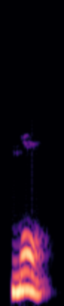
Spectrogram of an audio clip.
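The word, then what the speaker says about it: 뭐: itu sudah berubah menjadi mo tulisannya memang muo kayak gini Tapi bacanya mo mo ini sama ya jadi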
